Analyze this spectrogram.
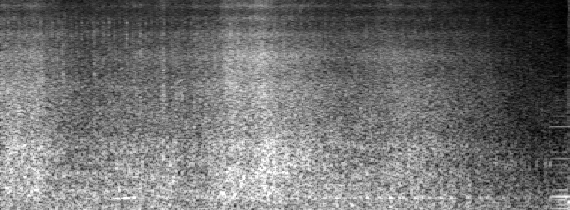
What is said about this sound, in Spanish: escuchar el sonido de la madera crujiendo al desplazarse por el agua. También podemos apreciar el sonido del viento, que hace que las velas se inflen y el barco pueda ir desplazando.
